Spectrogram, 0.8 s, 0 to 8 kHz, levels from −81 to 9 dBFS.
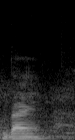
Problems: none marked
